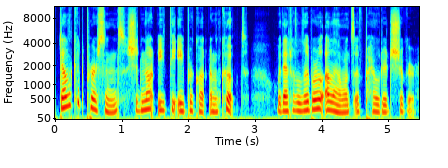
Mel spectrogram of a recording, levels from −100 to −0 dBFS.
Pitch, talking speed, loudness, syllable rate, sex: 200 Hz, 165 wpm, -19 LUFS, 6.7 syllables/s, female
